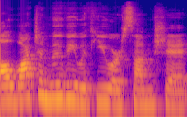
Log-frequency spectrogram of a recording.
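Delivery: ordinary talk, nothing marked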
